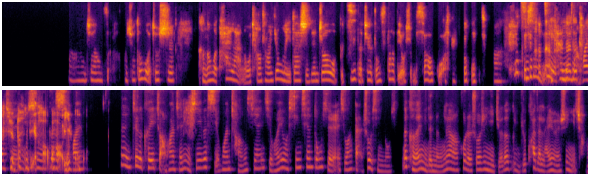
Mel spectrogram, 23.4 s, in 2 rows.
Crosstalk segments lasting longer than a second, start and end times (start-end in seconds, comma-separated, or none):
10.4-13.1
